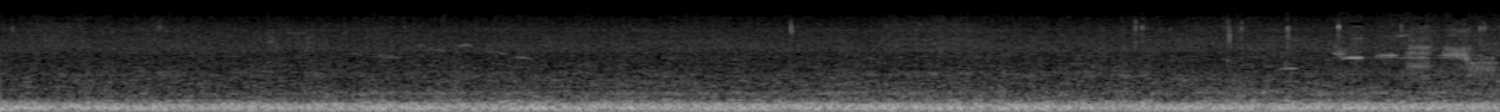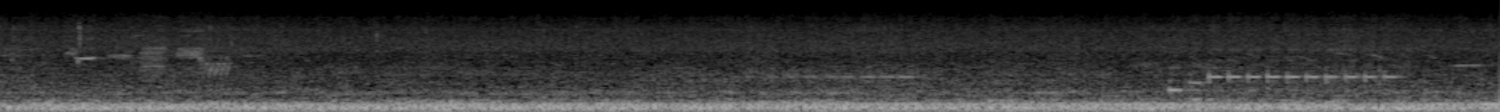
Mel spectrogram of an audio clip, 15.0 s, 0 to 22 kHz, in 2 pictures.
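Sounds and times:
steady low rumble: 0.0s - 15.0s
thin held high tone: 11.2s - 12.2s, 13.4s - 15.0s.

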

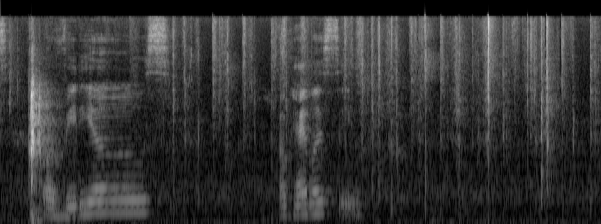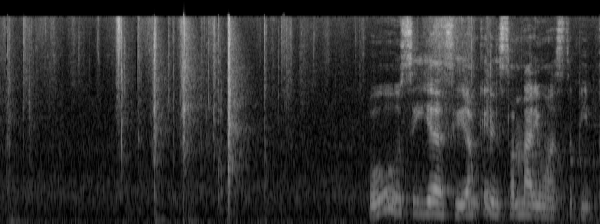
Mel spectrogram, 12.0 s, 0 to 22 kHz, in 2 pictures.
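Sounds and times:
cards being shuffled: 1.7s - 9.1s.

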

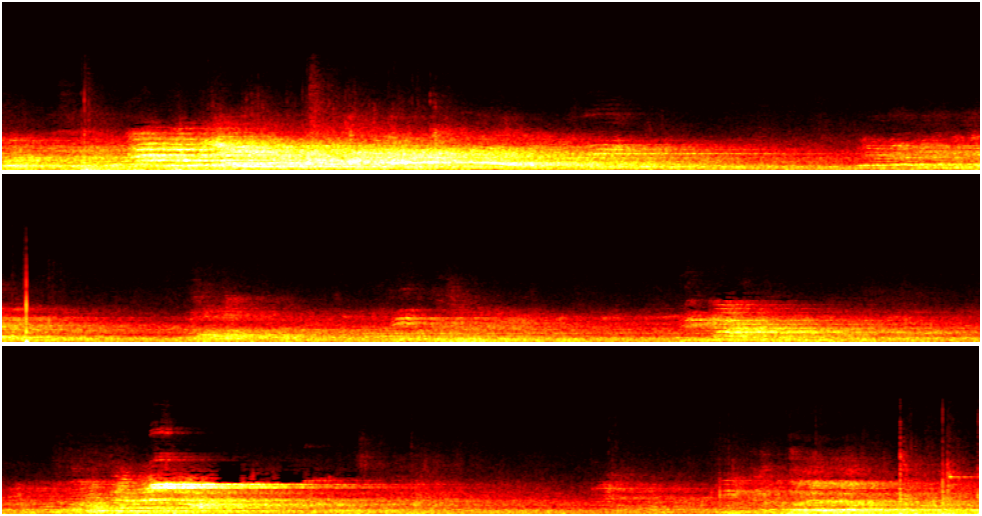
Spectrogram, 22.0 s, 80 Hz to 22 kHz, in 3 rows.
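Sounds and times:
people shouting in a hall: 0.0s - 11.4s, 12.4s - 17.7s.

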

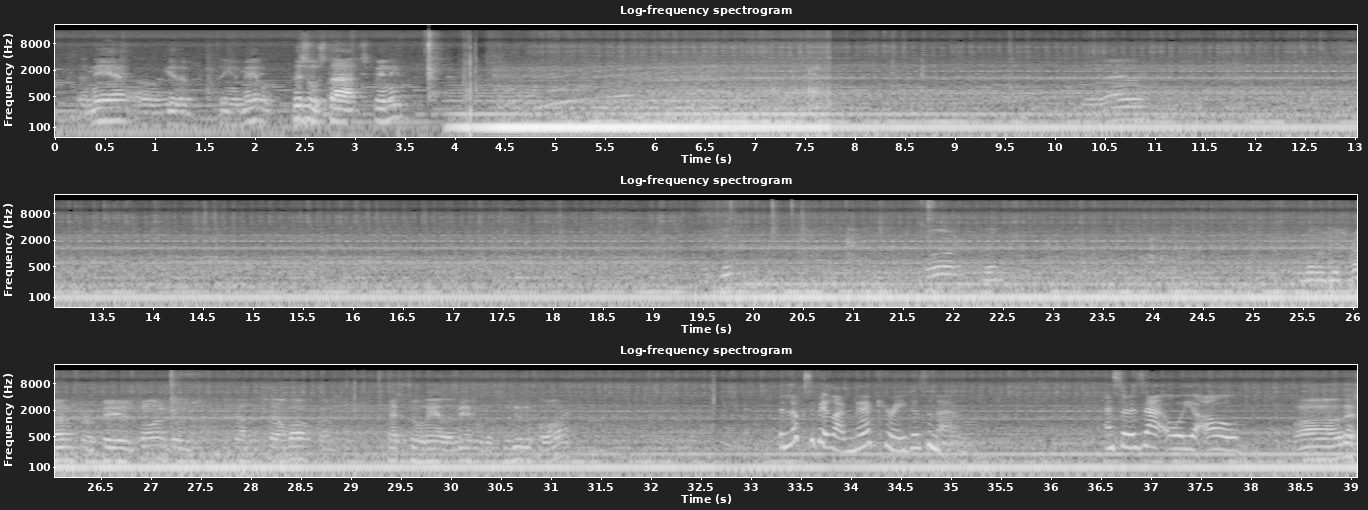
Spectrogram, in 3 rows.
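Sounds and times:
casting machine electric hum: 0.0s - 39.0s.

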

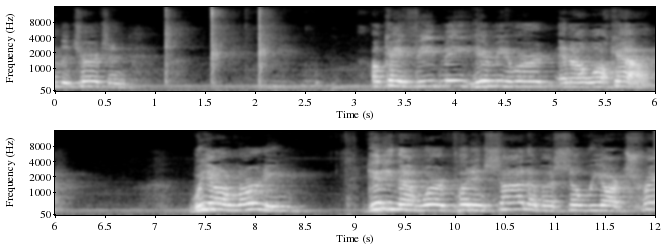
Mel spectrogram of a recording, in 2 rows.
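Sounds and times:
sharp hand claps: 1.1s - 2.4s.

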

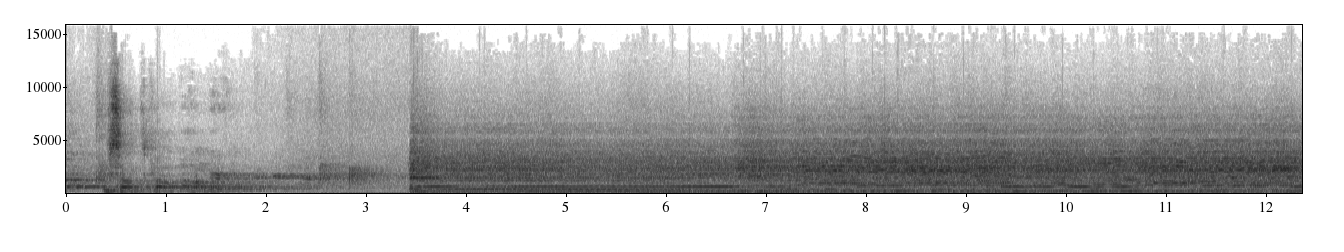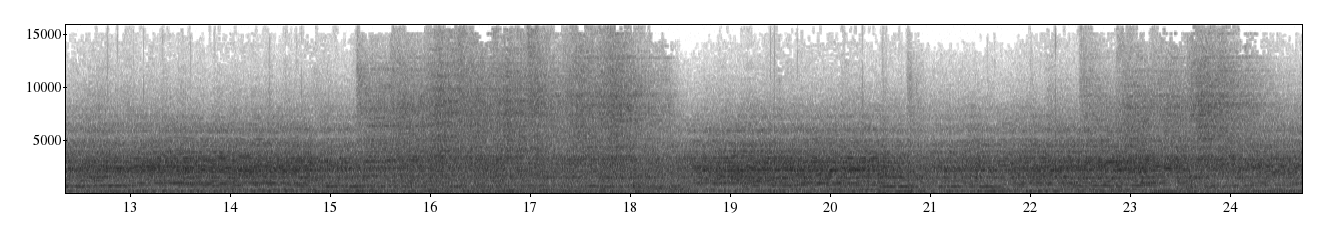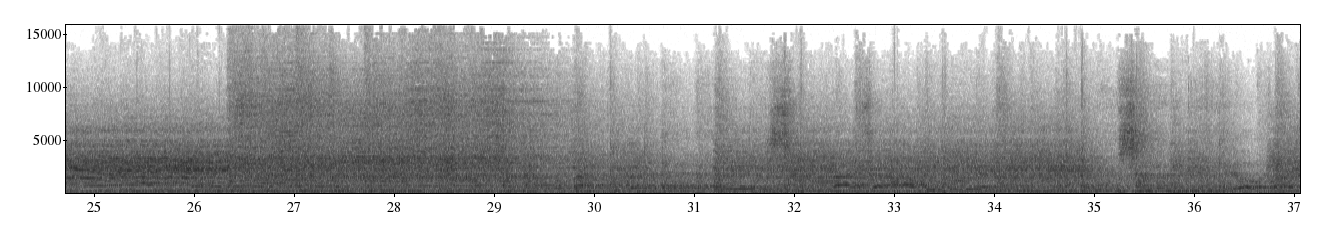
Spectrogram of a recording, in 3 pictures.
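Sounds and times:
live rock band playing: 2.6s - 37.0s
low hum: 8.6s - 32.4s
cymbals crashing: 26.3s - 29.4s.

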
